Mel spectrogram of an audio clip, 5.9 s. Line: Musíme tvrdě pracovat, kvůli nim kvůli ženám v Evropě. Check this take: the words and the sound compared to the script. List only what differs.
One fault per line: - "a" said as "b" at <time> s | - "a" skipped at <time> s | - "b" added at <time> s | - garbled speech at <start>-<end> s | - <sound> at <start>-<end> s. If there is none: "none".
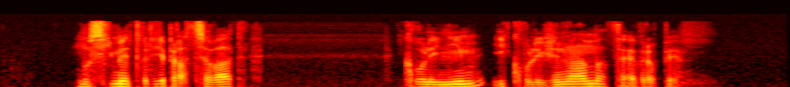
- "i" added at 3.7 s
